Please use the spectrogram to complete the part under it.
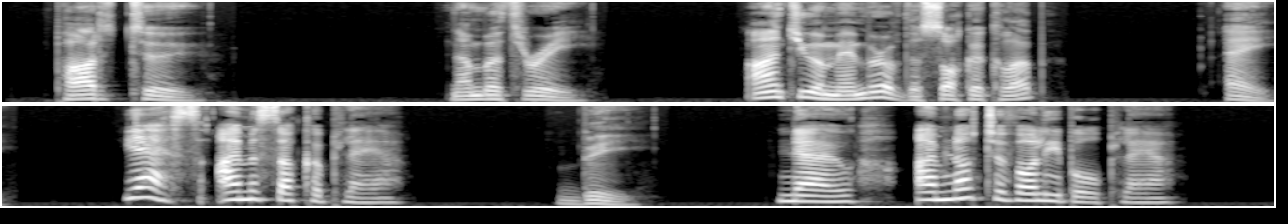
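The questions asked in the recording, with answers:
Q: Aren't you a member of the soccer club?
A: A: Yes, I'm a soccer player.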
